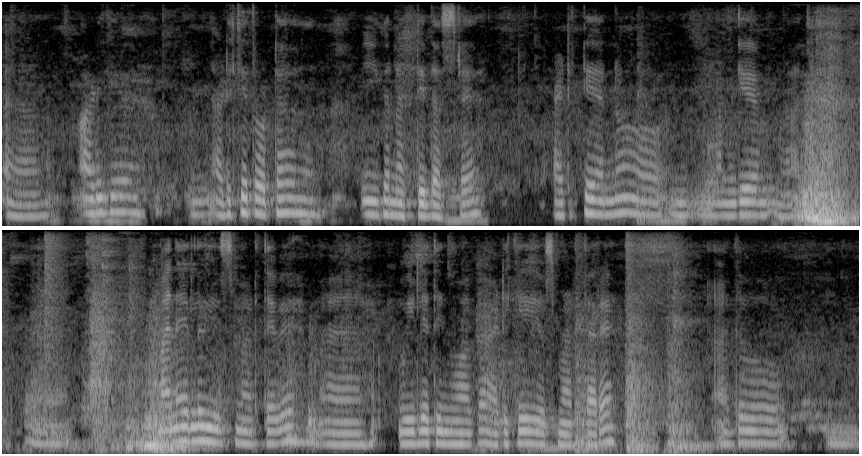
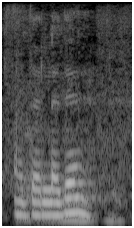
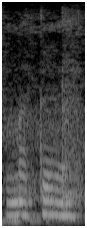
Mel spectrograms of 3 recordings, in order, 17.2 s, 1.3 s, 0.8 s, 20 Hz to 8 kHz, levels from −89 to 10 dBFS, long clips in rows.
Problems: background sounds at intervals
